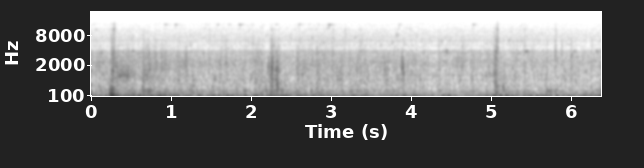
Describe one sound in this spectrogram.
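Wind rumbles over the microphone of a descending rider.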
